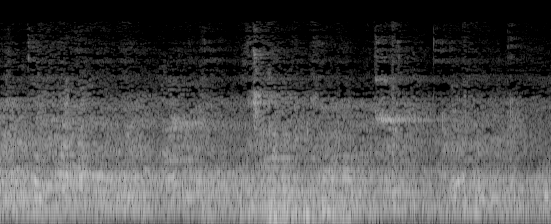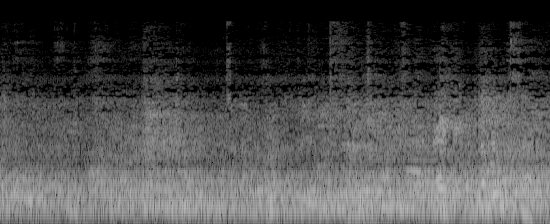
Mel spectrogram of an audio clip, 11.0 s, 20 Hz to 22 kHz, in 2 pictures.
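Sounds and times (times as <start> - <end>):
spectators chattering: 0.0 - 11.0.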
